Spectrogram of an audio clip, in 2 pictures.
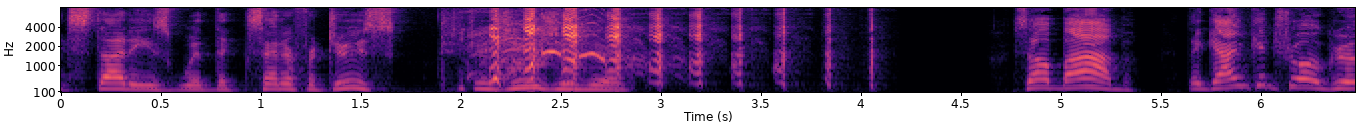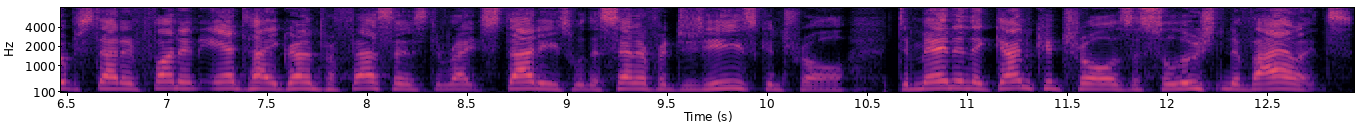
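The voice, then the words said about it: Put-on Midwestern or Maine accent. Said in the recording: “I'm just going to freaking talk like I'm fucking from South Portland the whole time ... you're putting on this fake ass, I have a Midwestern accent”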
